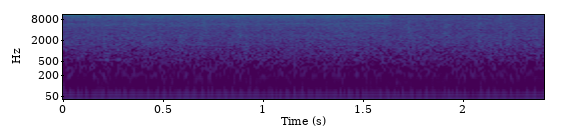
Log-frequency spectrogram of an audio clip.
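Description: Near silence: room tone, with a faint high-pitched whine that cuts off near the end.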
